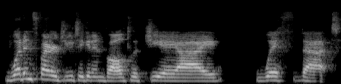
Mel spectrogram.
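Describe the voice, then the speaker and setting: Casting: woman host, low voice, asks halting questions on a video call. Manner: hesitant questions with fillers. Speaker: webinar host. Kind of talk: interviewing a guest.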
